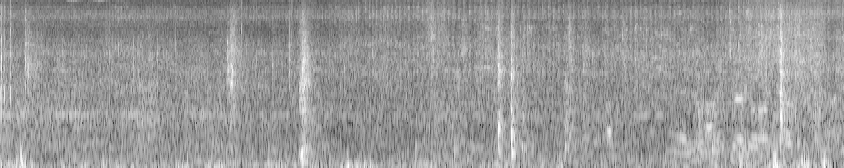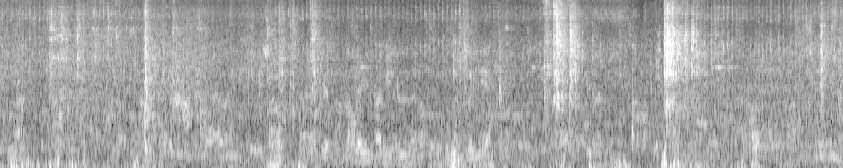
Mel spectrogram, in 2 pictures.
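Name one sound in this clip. Tyres roll and bump over paving stones.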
